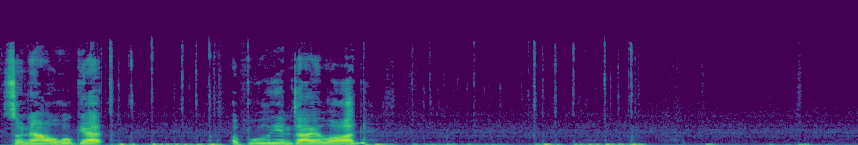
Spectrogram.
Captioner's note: typing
